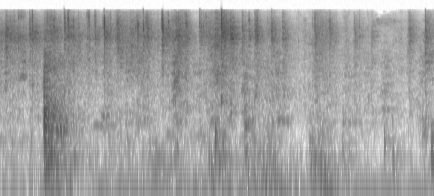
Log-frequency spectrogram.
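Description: A dog whimpers and whines softly at close range, short plaintive sounds over a busy indoor background with faint movement.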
